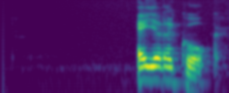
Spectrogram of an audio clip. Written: omelet

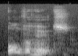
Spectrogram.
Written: onverhoeds

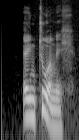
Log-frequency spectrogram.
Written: eentonig

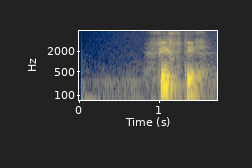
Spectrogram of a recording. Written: vijftig

